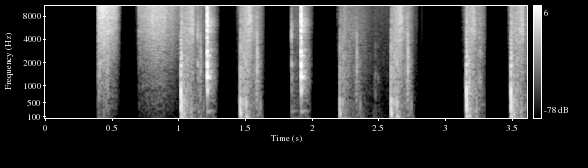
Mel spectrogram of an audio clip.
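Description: Footsteps knock sharply on stone in an even rhythm.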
